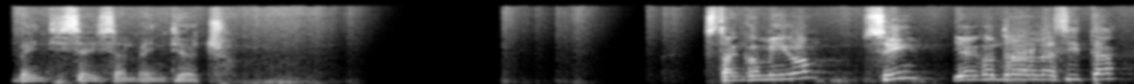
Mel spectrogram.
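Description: Male preacher with a high voice; questions his flock, then drops to hushed emphasis. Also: very animated. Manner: asks the congregation questions, shifts from brisk to hushed. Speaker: pastor. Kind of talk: sermon.

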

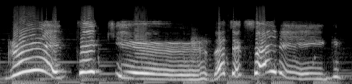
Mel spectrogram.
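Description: A woman with a high, lively voice gives short, eager replies. She speaks slowly and leaves pauses between words. Faint music plays behind her. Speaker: prize winner.

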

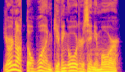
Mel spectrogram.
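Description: A man voicing a tense young male dragon magician in a gruff, clipped way. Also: mid-range voice, expressive, moderate pace, warm tone, no echo, clean studio sound. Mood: defiant.

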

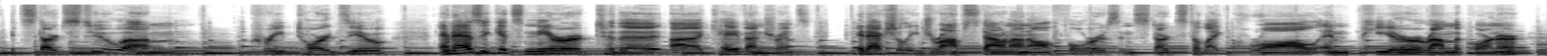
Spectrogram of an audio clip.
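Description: A man's voice: medium pitch, a little slow, loud music behind the voice. A man narrating as game master in a tabletop game, talking hesitantly with many restarts.

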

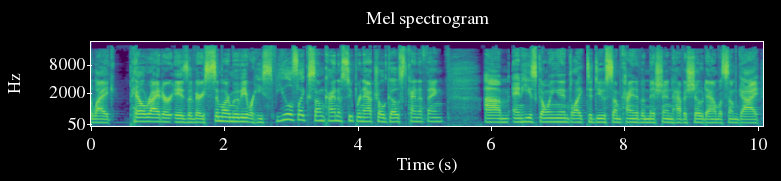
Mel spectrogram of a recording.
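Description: A man hosting a podcast, chatting casually about movies in a relaxed, rambling way with many fillers. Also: mid-range voice. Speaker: podcast host. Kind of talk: casual film chat.

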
